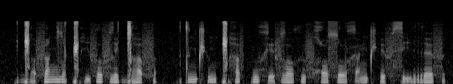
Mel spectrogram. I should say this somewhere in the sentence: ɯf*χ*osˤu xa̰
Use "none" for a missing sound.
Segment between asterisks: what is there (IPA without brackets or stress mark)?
χ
